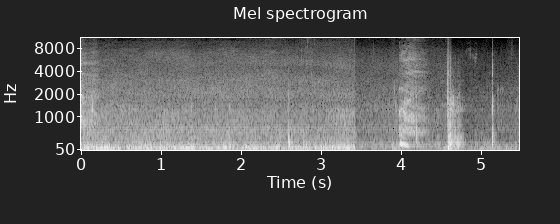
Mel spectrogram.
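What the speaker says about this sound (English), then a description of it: "pretty windy" Strong wind buffets the microphone over crashing surf on an uninhabited island shore during ocean squalls. The roar is loud and continuous for a few seconds, then drops to quieter gusts with sharp bursts.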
